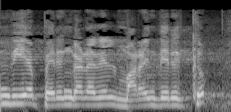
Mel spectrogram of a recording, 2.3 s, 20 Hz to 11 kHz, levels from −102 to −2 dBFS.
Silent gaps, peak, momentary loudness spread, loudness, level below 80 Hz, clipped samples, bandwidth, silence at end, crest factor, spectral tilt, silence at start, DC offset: none; -12 dBFS; 3 LU; -27 LUFS; -70 dBFS; under 0.1%; 8.8 kHz; 0 s; 14 dB; -4.5 dB/octave; 0 s; under 0.1%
